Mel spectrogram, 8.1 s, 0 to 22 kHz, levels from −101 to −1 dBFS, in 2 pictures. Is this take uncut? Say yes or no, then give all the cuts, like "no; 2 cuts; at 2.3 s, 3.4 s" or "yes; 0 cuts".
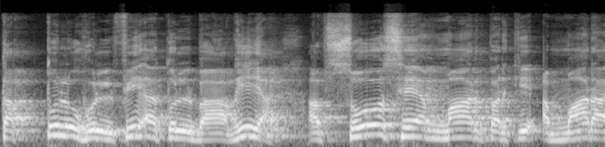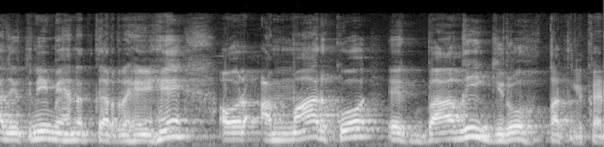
yes; 0 cuts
